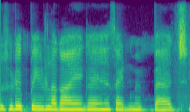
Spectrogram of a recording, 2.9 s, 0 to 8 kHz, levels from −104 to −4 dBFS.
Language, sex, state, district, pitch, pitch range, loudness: Hindi, female, Punjab, Kapurthala, 220 Hz, 215-230 Hz, -14 LUFS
